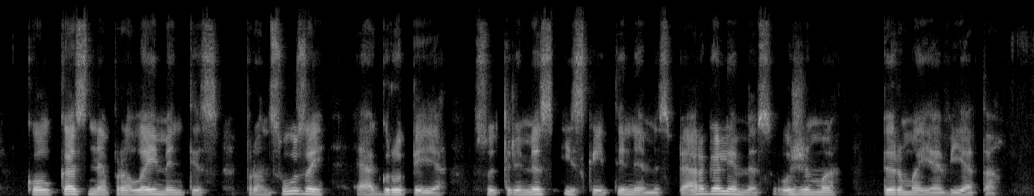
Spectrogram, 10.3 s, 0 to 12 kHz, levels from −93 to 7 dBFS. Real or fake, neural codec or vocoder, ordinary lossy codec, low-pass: real; none; Opus, 32 kbps; 10.8 kHz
